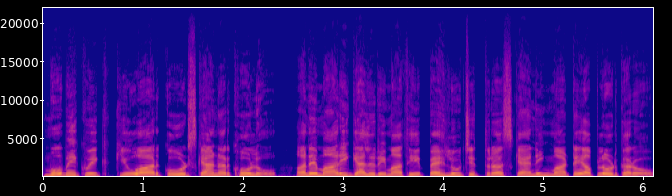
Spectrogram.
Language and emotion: Gujarati, neutral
